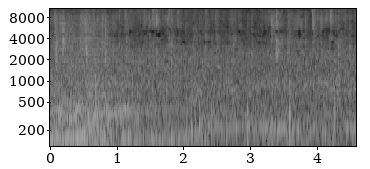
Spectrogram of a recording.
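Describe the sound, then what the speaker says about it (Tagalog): Heavy rain from Super Typhoon Uwan pouring down in a steady, dense hiss of water, continuous and close, with low rumbling underneath and no clear voices. "Nag-uulan"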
